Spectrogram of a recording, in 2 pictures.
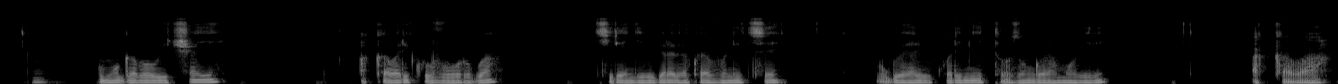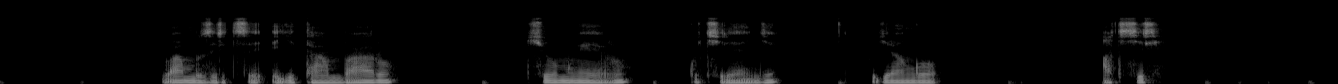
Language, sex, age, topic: Kinyarwanda, male, 18-24, health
